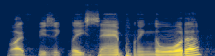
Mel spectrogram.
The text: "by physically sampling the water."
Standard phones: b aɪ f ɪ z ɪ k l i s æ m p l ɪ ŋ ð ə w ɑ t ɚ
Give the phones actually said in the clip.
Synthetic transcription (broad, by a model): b aɪ f ɪ z ɪ k l i s æ m p l ɪ ŋ ð ə w ɑ t ɚ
